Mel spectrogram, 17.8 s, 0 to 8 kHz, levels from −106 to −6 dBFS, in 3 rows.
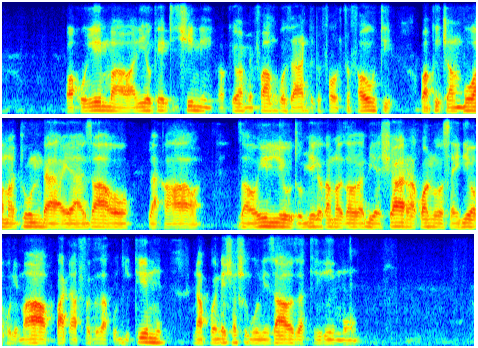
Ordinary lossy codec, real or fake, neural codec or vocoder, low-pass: Opus, 16 kbps; fake; codec, 16 kHz, 2 kbps, FreqCodec, larger model; 7.2 kHz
